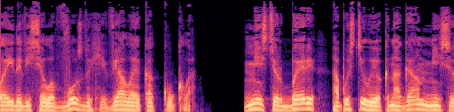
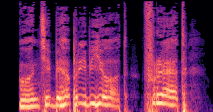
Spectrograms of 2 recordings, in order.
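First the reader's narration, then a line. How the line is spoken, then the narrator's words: Hoarse wheeze. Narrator (Russian): прохрипел Джим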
